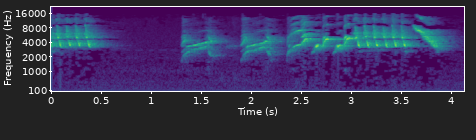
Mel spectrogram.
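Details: European goldfinch in full song, a caged or aviary bird: dense run of rapid tinkling notes and buzzy trills after a short pause, loud and continuous for nearly three seconds, over a faint background hum.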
